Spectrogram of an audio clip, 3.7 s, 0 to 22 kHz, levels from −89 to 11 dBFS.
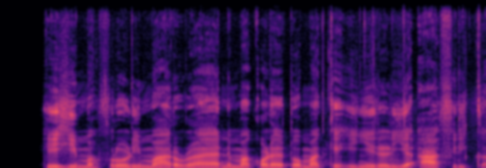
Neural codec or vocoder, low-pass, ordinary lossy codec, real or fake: none; none; none; real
